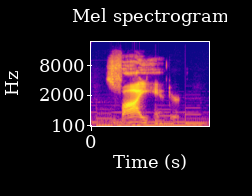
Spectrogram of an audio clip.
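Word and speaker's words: Zweihänder: It's pronounced Zweihander.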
